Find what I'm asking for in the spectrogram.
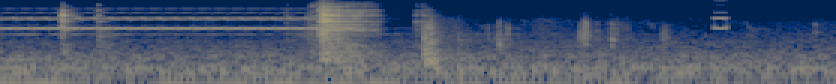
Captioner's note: glass break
